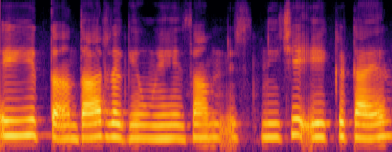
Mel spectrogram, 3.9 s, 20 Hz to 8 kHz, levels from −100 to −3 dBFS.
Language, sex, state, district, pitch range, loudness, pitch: Hindi, female, Uttar Pradesh, Varanasi, 215-245 Hz, -18 LUFS, 230 Hz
